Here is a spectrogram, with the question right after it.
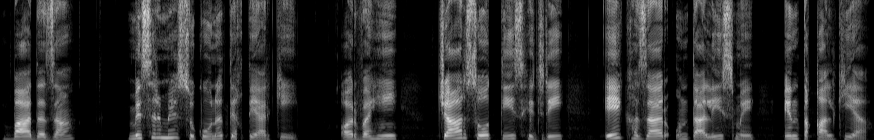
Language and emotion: Urdu, neutral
